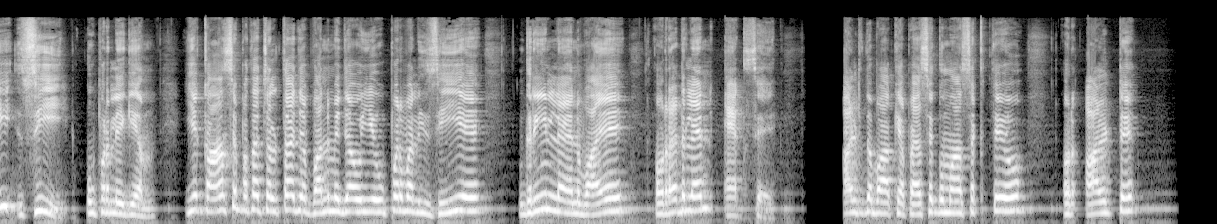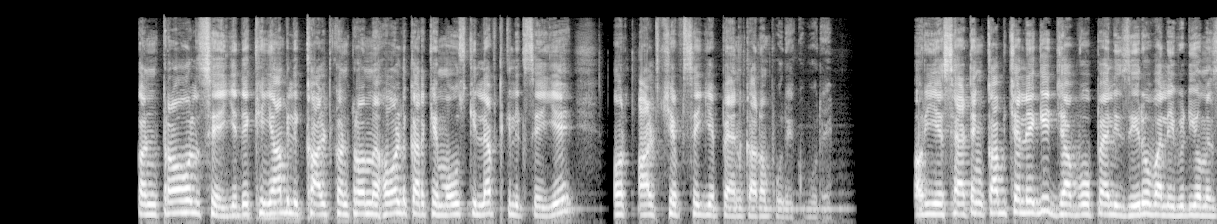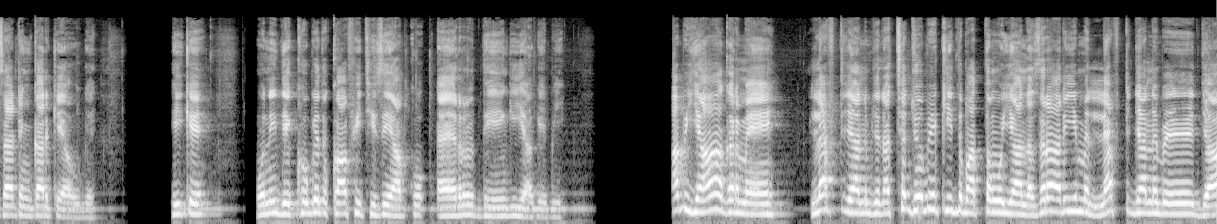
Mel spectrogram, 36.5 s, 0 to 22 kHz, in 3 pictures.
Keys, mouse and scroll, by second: 8.3-9.6 alt+drag, 9.9-14.6 ctrl+alt+drag, 18.2-19.8 alt+shift+drag, 20.7-22.0 scroll up 1, 25.5-26.5 alt+drag, 27.1-28.1 ctrl+alt+click, 28.4-29.1 alt+shift+drag, 30.0-31.9 scroll down 1, 33.8 click.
